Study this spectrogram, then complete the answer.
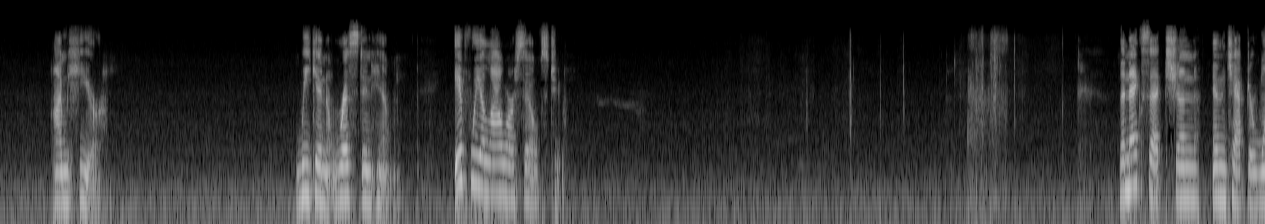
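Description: A woman speaks calmly into a microphone, in short bursts with pauses.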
